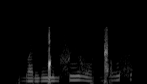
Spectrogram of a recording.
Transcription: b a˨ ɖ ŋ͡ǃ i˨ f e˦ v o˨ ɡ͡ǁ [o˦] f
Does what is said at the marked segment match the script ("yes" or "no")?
yes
